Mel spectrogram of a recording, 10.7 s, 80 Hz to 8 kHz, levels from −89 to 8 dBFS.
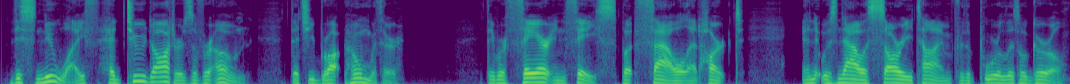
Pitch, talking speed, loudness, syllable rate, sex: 120 Hz, 200 wpm, -19 LUFS, 4.6 syllables/s, male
